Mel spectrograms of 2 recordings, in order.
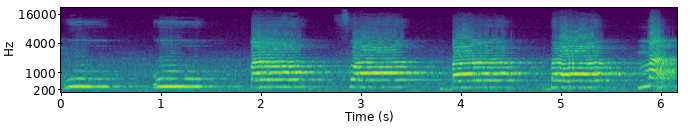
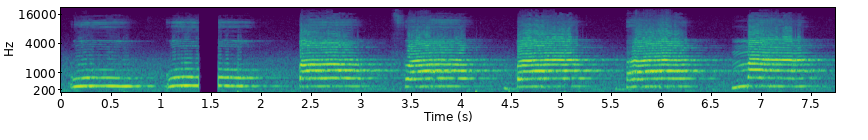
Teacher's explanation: टंग तो अंदर ही रह गई, आपके होठ आपस में टच करेंगे। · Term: ओष्ठ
